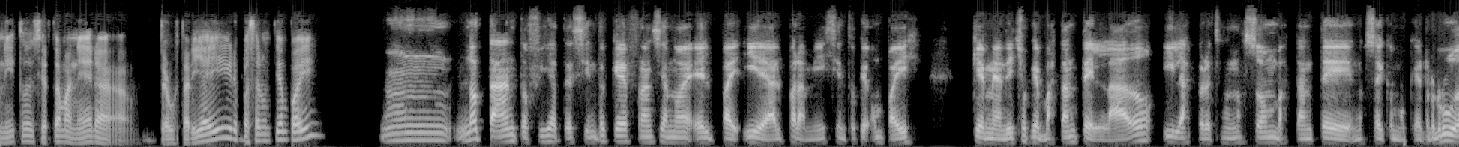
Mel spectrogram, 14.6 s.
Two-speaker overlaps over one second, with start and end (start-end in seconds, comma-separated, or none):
none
